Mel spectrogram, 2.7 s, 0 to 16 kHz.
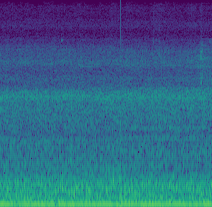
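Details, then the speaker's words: Duquesne R-410A condensing unit that was not cooling after another company's work, after correcting the refrigerant charge (20° superheat, head pressure below 400, subcooling below 30): a steady low compressor and fan hum with no knocks, rattles or squeals. It is running normally. "System's just performing much better all around. So I'm happy with that."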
